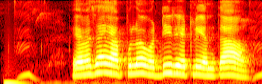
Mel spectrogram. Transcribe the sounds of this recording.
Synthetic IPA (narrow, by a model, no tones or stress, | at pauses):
ʋjɐʋɐsaːjapːulɐʋɐɖːiɾeːʈlent̪a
